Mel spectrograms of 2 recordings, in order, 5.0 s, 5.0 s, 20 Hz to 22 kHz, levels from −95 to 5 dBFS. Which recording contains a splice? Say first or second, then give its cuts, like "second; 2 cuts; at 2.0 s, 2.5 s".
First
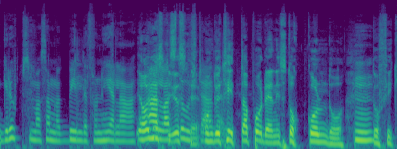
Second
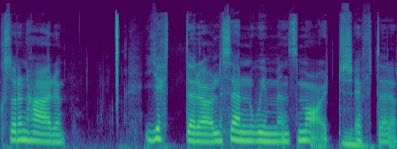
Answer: first; 1 cut; at 1.7 s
